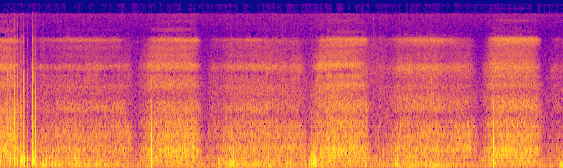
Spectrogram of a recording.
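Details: Snoring during sleep: rhythmic, rough, snorting breath sounds repeating about every two seconds, with brief pauses between them.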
